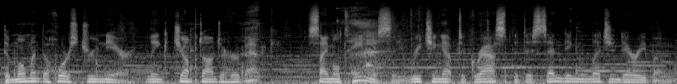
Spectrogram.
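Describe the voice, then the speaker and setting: A man narrating a scripted fantasy audio drama in a measured storytelling manner. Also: mid-range voice. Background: background music.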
